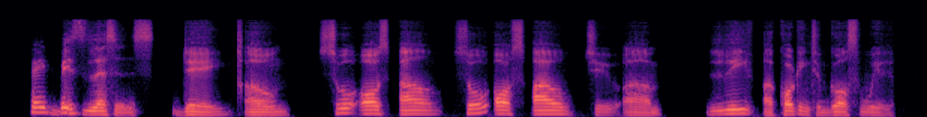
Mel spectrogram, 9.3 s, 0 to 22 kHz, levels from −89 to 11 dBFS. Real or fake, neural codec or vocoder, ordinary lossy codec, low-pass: fake; codec, 16 kHz in and 24 kHz out, 0.4 kbps, LongCat-Audio-Codec, fine tuned four codebook decoder; none; 10.8 kHz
